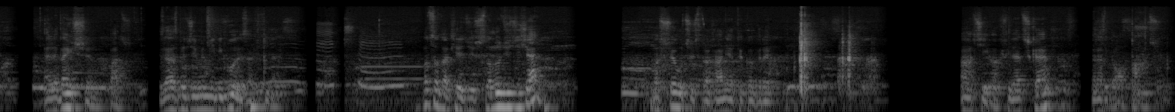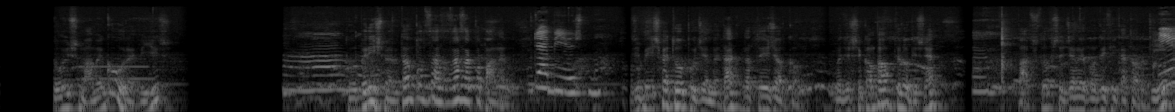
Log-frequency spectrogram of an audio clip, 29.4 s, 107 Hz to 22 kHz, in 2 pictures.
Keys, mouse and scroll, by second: 16.6-19.6 middle drag, 20.4 shift+middle click, 21.8-22.9 middle drag.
